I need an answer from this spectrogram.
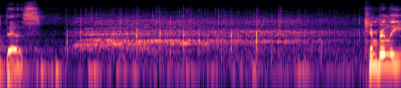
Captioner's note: audience claps and cheers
